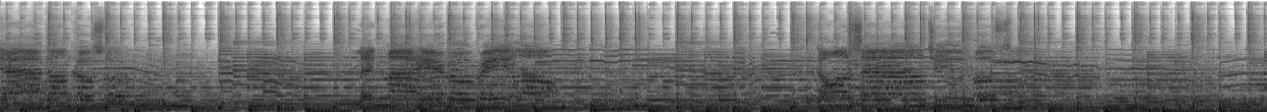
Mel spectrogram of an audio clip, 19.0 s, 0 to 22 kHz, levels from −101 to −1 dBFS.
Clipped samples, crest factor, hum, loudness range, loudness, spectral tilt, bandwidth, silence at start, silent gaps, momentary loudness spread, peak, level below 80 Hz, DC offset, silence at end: under 0.1%; 12 dB; none; 2 LU; -13 LUFS; -5.5 dB/octave; over 20 kHz; 0 s; none; 4 LU; 0 dBFS; -18 dBFS; under 0.1%; 0 s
